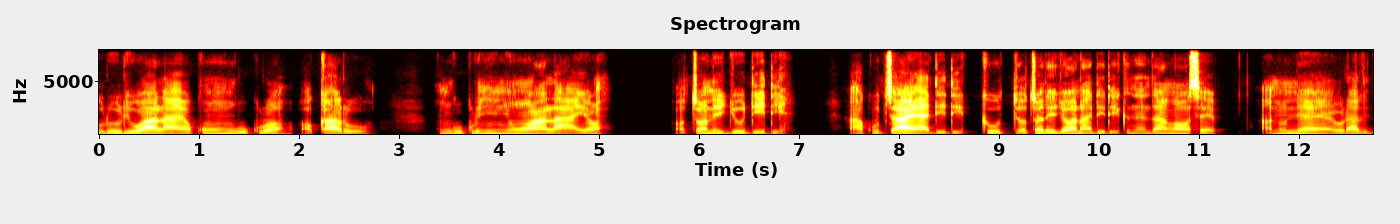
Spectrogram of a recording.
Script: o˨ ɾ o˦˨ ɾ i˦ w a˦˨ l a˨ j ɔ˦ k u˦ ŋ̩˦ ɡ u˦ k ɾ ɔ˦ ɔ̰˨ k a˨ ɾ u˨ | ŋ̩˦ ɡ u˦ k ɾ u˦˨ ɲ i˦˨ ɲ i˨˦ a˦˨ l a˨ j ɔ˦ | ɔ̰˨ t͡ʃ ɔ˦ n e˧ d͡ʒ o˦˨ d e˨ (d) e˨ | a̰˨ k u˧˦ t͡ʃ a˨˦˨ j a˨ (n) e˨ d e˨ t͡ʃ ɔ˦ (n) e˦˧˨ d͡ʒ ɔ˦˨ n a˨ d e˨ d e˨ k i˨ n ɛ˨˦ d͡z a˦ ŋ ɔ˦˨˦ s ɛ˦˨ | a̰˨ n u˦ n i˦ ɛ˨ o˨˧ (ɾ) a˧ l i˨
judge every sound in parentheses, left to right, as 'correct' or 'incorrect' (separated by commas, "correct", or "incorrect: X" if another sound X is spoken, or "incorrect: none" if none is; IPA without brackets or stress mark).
correct, incorrect: d, correct, correct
